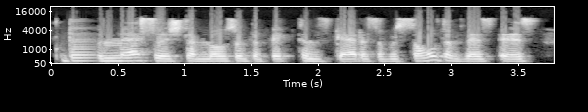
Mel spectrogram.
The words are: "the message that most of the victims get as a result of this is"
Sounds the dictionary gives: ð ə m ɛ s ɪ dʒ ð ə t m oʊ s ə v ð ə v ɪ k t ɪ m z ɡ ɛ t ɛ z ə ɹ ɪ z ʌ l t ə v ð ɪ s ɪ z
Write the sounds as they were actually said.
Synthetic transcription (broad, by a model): ð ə m ɛ s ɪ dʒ ð ə t m oʊ s ə v ð ə v ɪ k t ɪ m z ɡ ɛ t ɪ z ə ɹ ɪ z ʌ l t ə v ð ɪ s ɪ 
